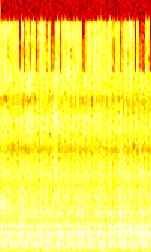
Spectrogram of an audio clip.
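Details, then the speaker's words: Waterpik water flosser in floss mode: steady buzzing motor hum as the water flow on the handle is turned on and checked with a finger before use; the water still feels cold. "so unit on we're in floss mode and we're going to turn on the water flow on the handle okay that's still cold"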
